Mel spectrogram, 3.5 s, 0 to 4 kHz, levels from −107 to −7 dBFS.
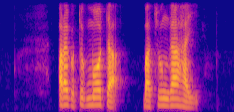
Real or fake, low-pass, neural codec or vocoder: real; 3.6 kHz; none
